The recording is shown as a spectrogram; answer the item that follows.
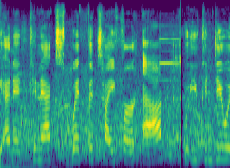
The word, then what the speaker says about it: Typhur: Typhur? – Yes.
